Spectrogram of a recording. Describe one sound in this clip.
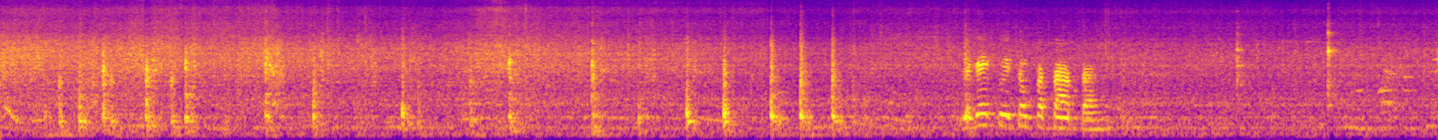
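Food sizzles in a hot frying pan.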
